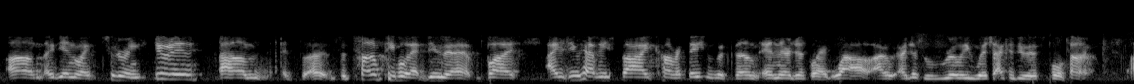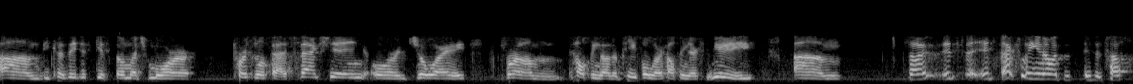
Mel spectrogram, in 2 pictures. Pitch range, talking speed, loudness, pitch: 145-175 Hz, 195 wpm, -23 LUFS, 155 Hz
